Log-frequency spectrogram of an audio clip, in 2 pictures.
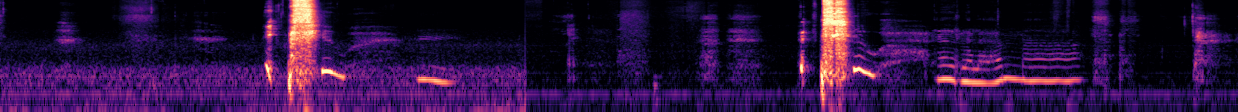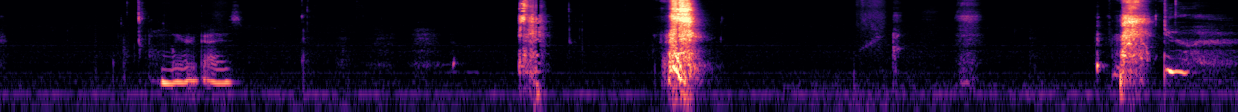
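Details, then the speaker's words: Adult with a tickly nose and a hoarse, scratchy voice from a recent illness deliberately induces sneezing: five sharp, forceful sneezes with brief sighs and voiced breaths between them. "My nose has been tickly, but not enough to the point of like, I can actually sneeze from it, but I'm gonna go ahead and induce some now, so enjoy."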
